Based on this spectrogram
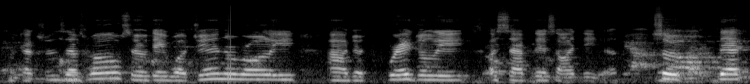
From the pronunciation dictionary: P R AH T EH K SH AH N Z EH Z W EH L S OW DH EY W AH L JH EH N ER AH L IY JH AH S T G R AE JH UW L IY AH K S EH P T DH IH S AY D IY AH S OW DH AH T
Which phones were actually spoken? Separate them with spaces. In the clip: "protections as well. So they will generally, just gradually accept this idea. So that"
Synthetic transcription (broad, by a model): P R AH T EH K SH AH N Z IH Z W EH L S OW DH EY W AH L JH EH N ER AH L IY JH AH S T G R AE JH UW L IY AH S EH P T DH IH S AY D IY AH S OW DH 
